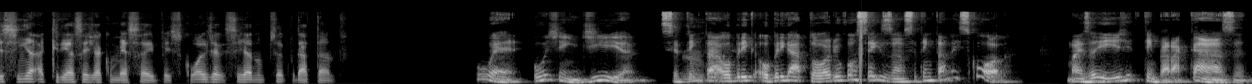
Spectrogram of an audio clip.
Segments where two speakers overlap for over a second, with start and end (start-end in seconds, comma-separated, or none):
none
